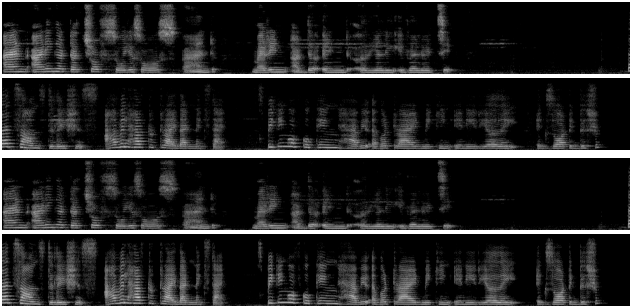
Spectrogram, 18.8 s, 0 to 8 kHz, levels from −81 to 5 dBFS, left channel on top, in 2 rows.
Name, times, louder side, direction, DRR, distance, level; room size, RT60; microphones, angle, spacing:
voice 1, 0.0-3.2 3.8-6.7, left 4 dB, 65° left, 0.6 m, -30 dB
voice 2, 9.4-12.7 13.4-17.1 17.4-18.3, right 4 dB, 45° right, 0.5 m, -28 dB
6.0 x 3.5 x 2.3 m
head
